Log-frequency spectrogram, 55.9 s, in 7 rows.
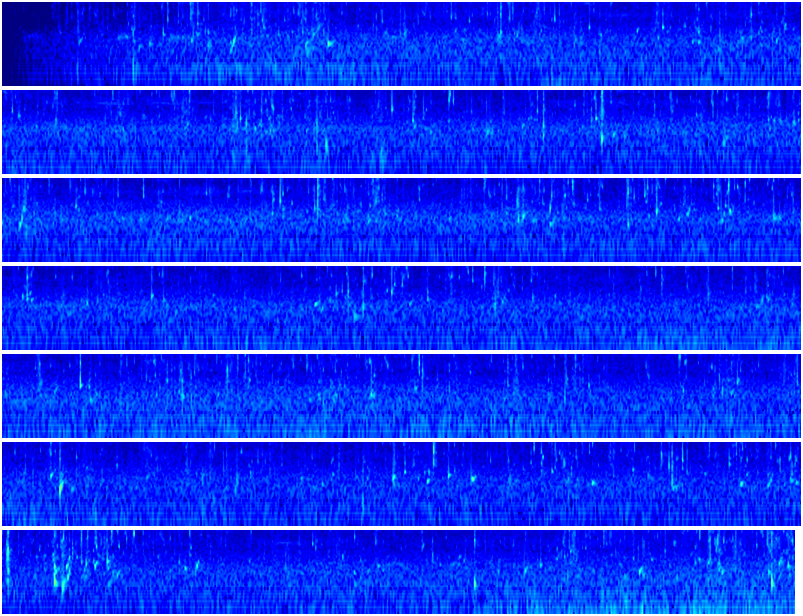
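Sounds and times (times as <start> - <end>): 
flowing water: 0.1 - 55.8.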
